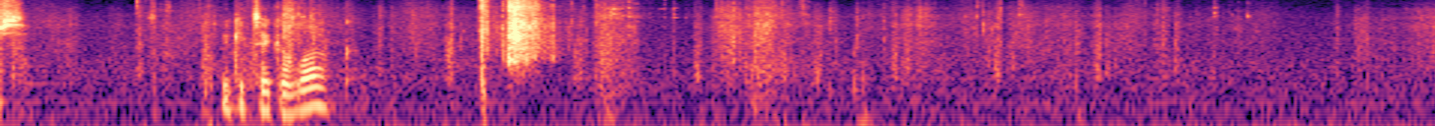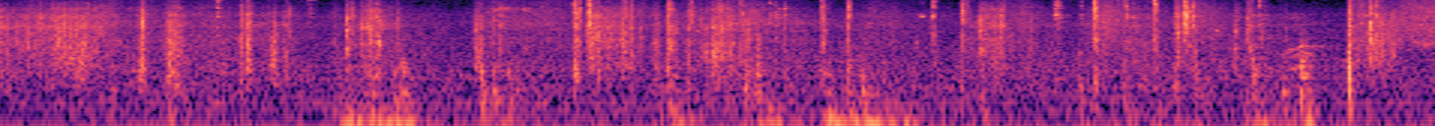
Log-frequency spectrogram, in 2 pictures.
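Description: Footsteps scuff softly on a hard floor.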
